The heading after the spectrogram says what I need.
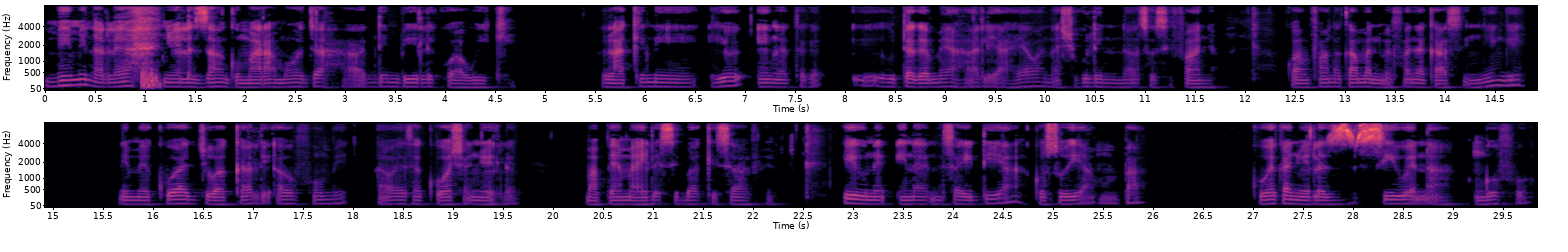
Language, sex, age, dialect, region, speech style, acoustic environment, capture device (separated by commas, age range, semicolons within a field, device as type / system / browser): Swahili, male, 25-34, Kenya - Nairobi Sheng-influenced, Kenya, happy; focused; relaxed, people talking; appliances; silence, mobile / Linux / Chrome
